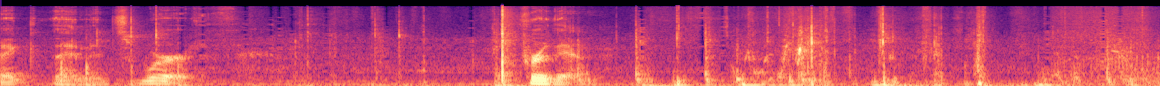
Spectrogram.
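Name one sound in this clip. Playing cards slide and tap on a cloth-covered table.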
